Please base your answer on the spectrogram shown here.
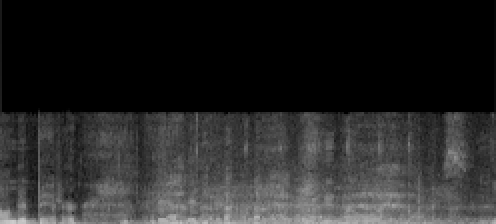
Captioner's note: audience laughter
